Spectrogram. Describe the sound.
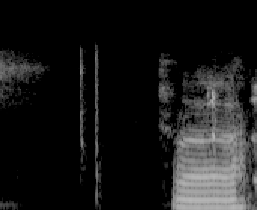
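Two quick, sharp computer mouse clicks, made while someone struggles to take a screenshot, fall in a brief gap between stretches of talk.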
